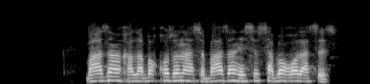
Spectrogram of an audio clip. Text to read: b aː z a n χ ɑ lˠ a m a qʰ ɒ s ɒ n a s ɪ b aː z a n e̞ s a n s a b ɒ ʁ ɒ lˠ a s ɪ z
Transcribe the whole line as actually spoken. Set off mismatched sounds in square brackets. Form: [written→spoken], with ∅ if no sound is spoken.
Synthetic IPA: b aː z a n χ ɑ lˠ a [m→b] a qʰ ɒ [s→z] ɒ n a s ɪ b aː z a n e̞ s a [n→∅] s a b ɒ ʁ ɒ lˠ a s ɪ z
